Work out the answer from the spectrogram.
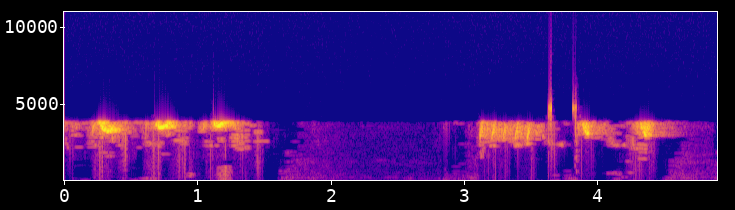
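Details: Mongolian lark from China: three clear chirped notes about half a second apart, a silent gap, then a scratchy twittering phrase with a couple of high sharp notes and two more chirps.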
